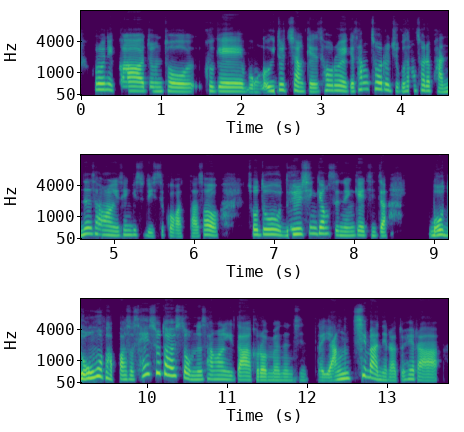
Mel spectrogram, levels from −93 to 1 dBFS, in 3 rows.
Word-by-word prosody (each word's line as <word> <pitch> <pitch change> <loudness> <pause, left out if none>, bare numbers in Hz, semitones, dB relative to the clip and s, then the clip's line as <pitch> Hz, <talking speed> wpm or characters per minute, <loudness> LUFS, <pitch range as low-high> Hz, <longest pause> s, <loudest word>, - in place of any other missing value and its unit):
그러니까 200 -7 +3
좀 185 0 -6
더 175 -3 +2
그게 185 -2 +3
뭔가 150 -1 -6
의도치 220 +3 -1
않게 175 -3 -1
서로에게 215 -3 -1
상처를 270 -1 -1
주고 175 -3 -7
상처를 210 0 -3
받는 185 +10 -1
상황이 200 -7 -1
생길 200 +2 -7
수도 190 -5 -12
있을 145 - -13
것 155 - -4
같아서 140 +7 -1 0.3
저도 215 -2 +1
늘 225 +6 +2
신경 255 +2 0
쓰는 175 -6 -5
게 185 -1 -1
진짜 165 -2 -2 0.5
뭐 190 +4 +3
너무 240 +9 +6
바빠서 180 -8 -1
세수도 405 - +2
할 340 -2 +6
수 310 -8 0
없는 175 -5 -1
상황이다 175 -3 0
그러면은 145 -1 -3
진짜 135 -1 -9
"양치만이라도 190 - 0
해라." 185 -8 -1
190 Hz, 360 characters per minute, -22 LUFS, 170-225 Hz, 0.5 s, 너무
